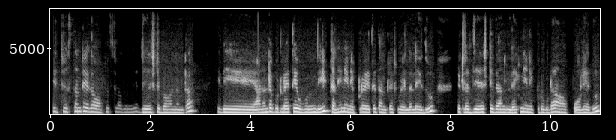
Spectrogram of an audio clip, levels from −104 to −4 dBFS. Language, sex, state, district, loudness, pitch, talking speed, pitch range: Telugu, female, Andhra Pradesh, Anantapur, -20 LUFS, 235 Hz, 160 wpm, 220-255 Hz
